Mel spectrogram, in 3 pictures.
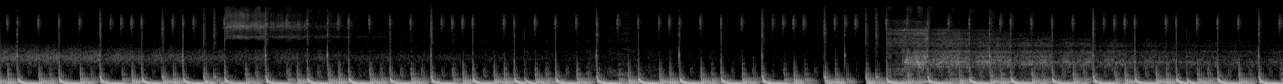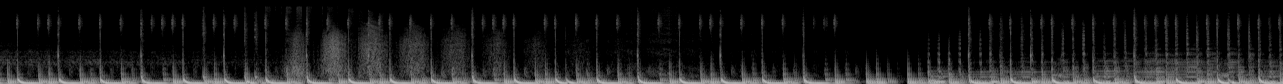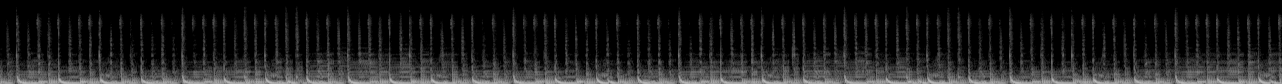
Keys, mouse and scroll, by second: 0.0-1.2 middle drag, 0.9-2.4 drag, 2.0 middle click, 2.6-5.3 drag, 4.6 middle click, 6.0-8.8 drag, 6.0 middle click, 6.8 middle click, 7.7-8.8 right drag, 8.8 middle click, 8.9-11.4 drag, 8.9 right click, 10.9 right click, 11.2-20.2 middle drag, 12.2-27.1 drag, 23.8-32.5 middle drag, 28.2-31.3 drag, 31.9-34.2 drag, 34.8-38.0 drag, 34.8-37.1 middle drag, 38.0-38.4 middle drag.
